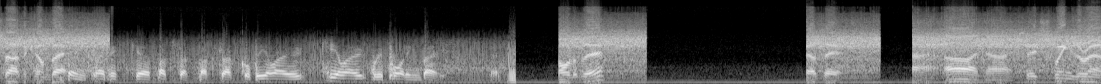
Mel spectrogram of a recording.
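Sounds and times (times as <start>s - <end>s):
hissy radio speech: 0.0s - 6.5s, 8.1s - 11.0s
faint engine hum: 0.7s - 9.4s.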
